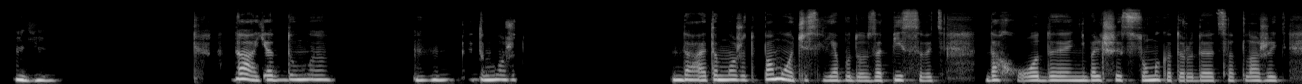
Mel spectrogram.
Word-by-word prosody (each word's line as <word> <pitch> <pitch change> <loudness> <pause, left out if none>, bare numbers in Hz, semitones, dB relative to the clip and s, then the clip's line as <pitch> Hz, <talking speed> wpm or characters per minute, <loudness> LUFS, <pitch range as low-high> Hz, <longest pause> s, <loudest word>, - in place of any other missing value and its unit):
Мгм. 185 -2 +3 1.7
Да, 250 -4 +4
я 210 +2 +1
думаю, 215 +1 +1 0.8
мгм, 200 +1 -1
это 210 -1 -2
может 210 0 +3 1.5
Да, 205 -1 +3
это 210 +2 +1
может 205 -1 +2
помочь, 230 -4 +5
если 185 -1 -5
я 185 0 0
буду 175 -1 -5
записывать 180 0 -3 0.4
доходы, 190 -1 -1
небольшие 190 +2 +1
суммы, 195 +1 +2
которые 175 -2 -6
удаётся 180 +1 -4
отложить. 180 +1 -5
195 Hz, 95 wpm, -23 LUFS, 180-205 Hz, 1.7 s, помочь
